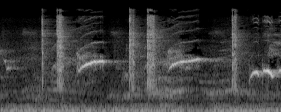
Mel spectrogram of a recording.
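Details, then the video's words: White-rumped shama stirring up other birds with continuous clicking and tail-flicking: loud dry clicks alternate with long upslurred whistles and a final falling whistle, over a low background hum. "Chòe lửa kích lửa cực sung ,tạch liên tục đập đuôi kích chòe lửa lên lửa hót đấu.chòe lửa hót"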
